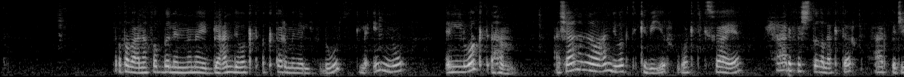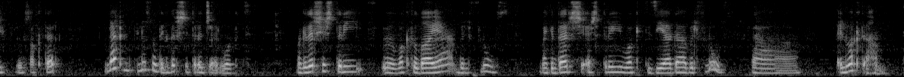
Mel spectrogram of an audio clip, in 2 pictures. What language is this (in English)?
Saidi Arabic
